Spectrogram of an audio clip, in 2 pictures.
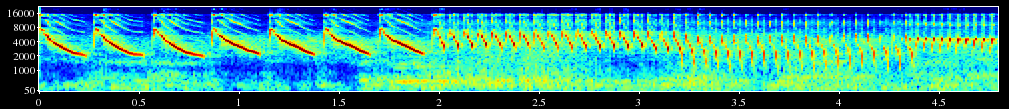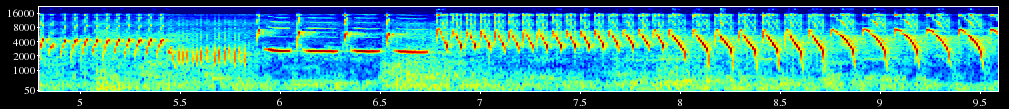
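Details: Long rolling song of an Atlantic canary (kenari): repeated falling whistles, fast buzzy trills dropping in pitch, a short low note, sharp high chips, then more descending swept notes.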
